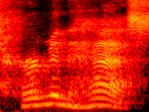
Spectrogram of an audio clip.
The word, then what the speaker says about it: Hermann Hesse: It's Hermann Hesse, a German novelist.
